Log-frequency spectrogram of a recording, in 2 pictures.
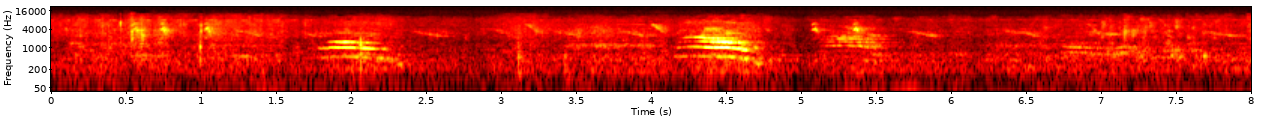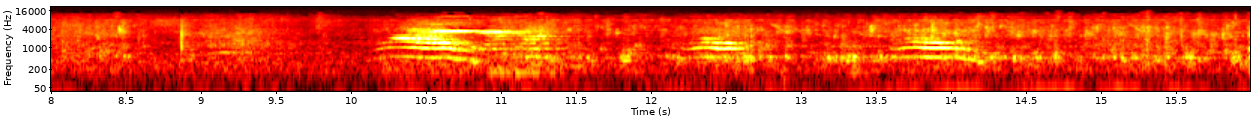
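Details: Texel guinea pig, curly from head to toe, repeats bright arched squeals every two to three seconds, some in quick doubled bursts, over low rustling.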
